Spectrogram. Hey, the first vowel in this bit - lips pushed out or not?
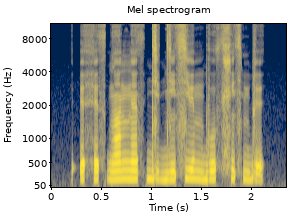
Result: no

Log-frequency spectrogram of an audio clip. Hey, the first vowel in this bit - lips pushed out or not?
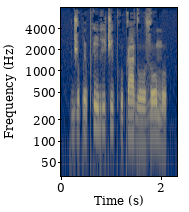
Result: yes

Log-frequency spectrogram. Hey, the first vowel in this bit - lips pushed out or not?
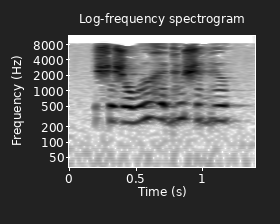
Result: no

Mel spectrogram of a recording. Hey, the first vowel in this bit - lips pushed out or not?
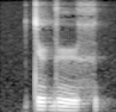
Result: yes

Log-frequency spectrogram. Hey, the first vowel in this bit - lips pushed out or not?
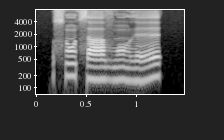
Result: yes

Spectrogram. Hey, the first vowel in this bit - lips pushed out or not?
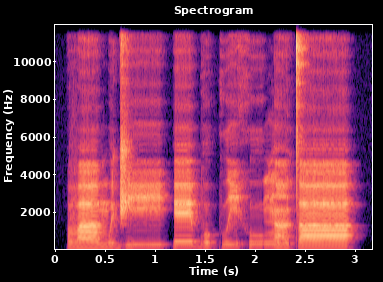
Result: no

